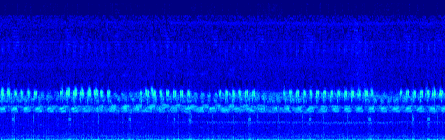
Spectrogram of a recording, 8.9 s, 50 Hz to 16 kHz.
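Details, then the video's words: Insects on a countryside night in Korea, 17 August 2022: several callers giving fast pulsed chirps and a continuous high trill, plus a thin steady whistle-like tone and low hum. "시골밤 벌레소리"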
